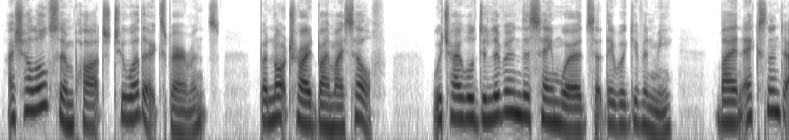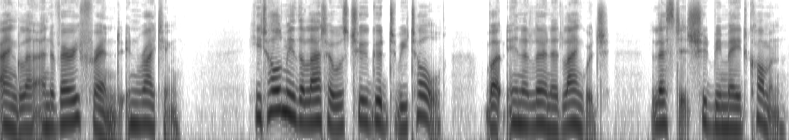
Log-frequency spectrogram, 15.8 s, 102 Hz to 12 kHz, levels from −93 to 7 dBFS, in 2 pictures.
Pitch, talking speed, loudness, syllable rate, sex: 195 Hz, 215 wpm, -18 LUFS, 6.0 syllables/s, female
